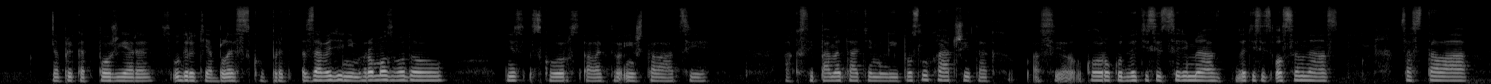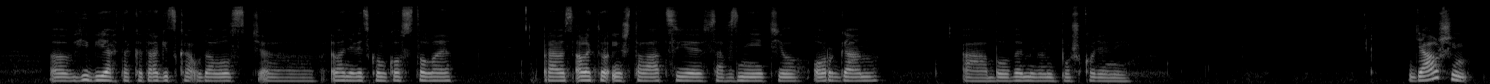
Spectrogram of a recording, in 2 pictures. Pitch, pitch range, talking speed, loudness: 180 Hz, 170-185 Hz, 90 wpm, -35 LUFS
